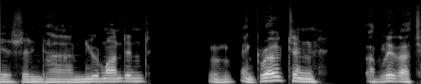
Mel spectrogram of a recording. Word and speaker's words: Groton: And Groton, I believe that's how you pronounce it, is right across the little bay there with a control tower.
